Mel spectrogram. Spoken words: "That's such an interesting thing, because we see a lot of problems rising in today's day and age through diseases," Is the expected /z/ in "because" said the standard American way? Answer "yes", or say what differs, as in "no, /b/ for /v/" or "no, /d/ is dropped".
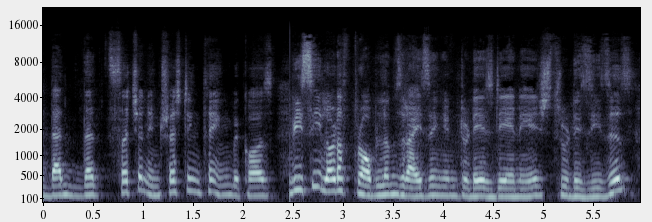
yes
